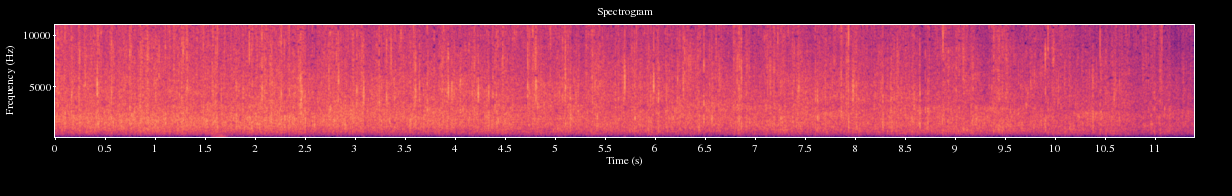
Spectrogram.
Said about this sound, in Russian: И давайте сейчас, вот послушайте внимательно, поблагодарим Бога аплодисментами за то, что в нашей церкви есть такие служители. Давайте.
